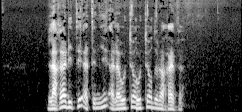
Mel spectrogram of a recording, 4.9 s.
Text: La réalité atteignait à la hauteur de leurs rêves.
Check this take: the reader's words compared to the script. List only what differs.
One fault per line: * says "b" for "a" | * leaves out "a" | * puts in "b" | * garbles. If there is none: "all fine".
* puts in "hauteur"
